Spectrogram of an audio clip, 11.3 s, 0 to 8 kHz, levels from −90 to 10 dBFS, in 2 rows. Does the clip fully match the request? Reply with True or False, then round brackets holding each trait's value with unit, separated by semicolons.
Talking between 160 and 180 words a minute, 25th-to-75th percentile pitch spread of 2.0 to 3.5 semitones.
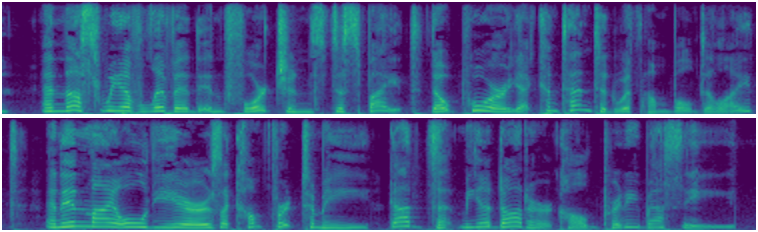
False (170 wpm; 4.0 semitones)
